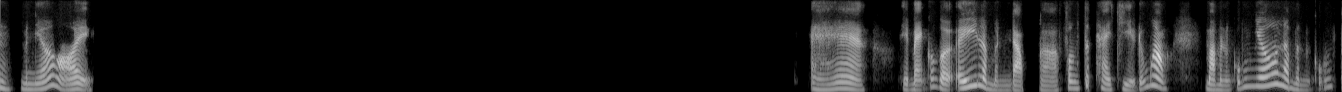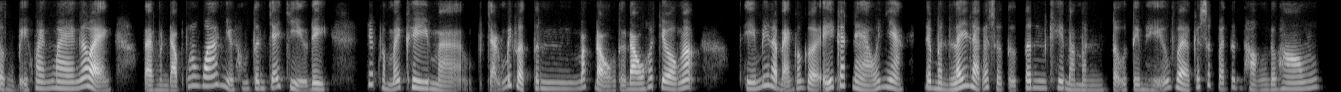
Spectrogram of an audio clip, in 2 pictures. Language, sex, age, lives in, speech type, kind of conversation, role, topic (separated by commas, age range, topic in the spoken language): Vietnamese, female, 25-29, Vietnam, read, expert-assistant, asker, Làm sao chọn lọc thông tin về sức khỏe tinh thần khi có quá nhiều nguồn khác nhau?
